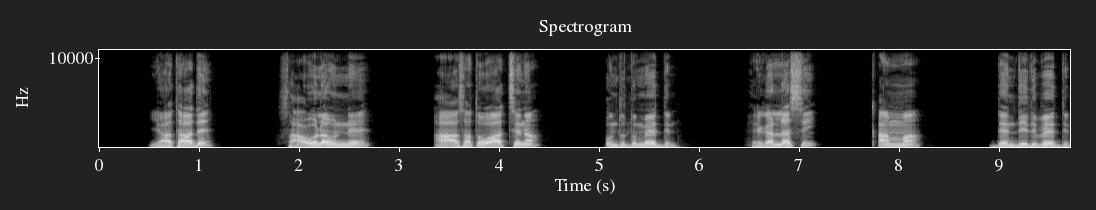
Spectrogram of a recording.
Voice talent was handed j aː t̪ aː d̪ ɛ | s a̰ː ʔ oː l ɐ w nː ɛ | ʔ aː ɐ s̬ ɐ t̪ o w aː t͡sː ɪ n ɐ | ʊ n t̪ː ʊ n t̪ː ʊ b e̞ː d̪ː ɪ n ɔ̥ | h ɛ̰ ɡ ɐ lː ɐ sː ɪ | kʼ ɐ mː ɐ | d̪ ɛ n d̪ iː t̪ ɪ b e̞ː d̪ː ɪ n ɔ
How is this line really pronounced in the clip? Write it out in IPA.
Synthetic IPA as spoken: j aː t̪ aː d̪ ɛ | s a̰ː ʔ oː l ɐ w nː ɛ | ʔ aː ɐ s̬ ɐ t̪ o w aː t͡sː ɪ n ɐ | ʊ n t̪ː ʊ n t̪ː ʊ m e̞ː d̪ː ɪ n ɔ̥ | h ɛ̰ ɡ ɐ lː ɐ sː ɪ | kʼ ɐ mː ɐ | d̪ ɛ n d̪ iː d̪ ɪ b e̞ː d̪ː ɪ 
